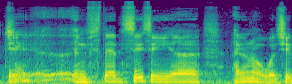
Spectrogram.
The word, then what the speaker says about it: Cece: How do you pronounce it? Cece or? Cece for Celeste.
